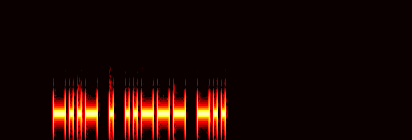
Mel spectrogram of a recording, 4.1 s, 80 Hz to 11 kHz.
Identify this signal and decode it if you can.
Morse code, heard as a keyed tone, about 29 wpm, 700 Hz. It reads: XE2D
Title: DXCC-100 Call Signs - 4 Characters - 30wpm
